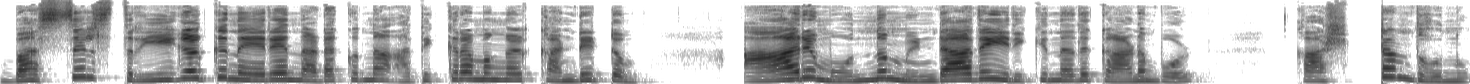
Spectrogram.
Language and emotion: Malayalam, disgusted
